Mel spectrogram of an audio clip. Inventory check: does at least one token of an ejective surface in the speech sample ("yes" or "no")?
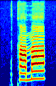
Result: no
